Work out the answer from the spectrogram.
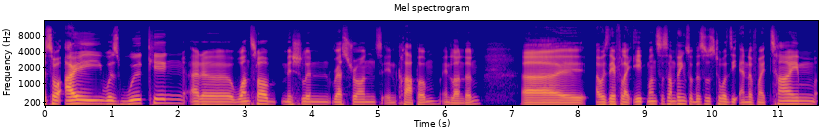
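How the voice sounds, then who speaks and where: Smooth-voiced Trinidadian-born podcast host. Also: male voice, fairly low pitch, no echo, clean studio sound. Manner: laid-back, swears freely, lots of fillers. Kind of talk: casual chat, storytelling.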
